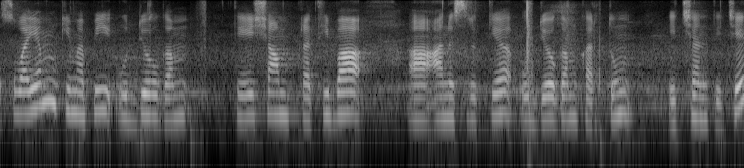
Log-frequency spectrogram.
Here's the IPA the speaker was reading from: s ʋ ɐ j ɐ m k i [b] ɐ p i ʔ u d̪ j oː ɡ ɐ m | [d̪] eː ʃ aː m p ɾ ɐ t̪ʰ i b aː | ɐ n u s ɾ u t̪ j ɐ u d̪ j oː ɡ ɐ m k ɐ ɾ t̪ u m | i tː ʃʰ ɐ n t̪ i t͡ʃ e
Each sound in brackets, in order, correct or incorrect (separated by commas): incorrect, incorrect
